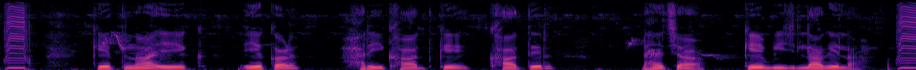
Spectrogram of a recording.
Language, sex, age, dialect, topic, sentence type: Bhojpuri, male, 31-35, Northern, agriculture, question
